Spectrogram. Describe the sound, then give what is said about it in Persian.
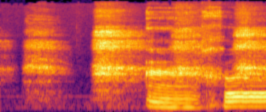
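Deep breathing from a patient during a doctor's medical examination: a few long, heavy breaths, the first ones airy and breathy, the later ones turning voiced into a low, groan-like tone. “نفسای عمیق عمیق بکش. خب برو نفس و یک کم دیگه عمیق‌تر.”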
